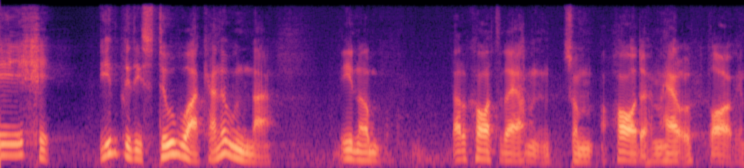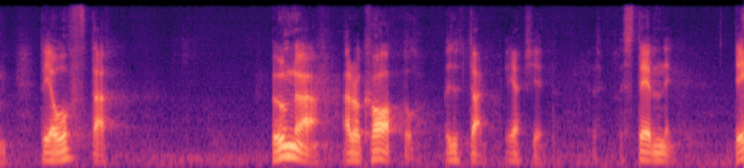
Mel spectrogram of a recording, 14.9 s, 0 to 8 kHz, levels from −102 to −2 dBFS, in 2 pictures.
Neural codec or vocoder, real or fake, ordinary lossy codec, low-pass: codec, 16 kHz in and 24 kHz out, 0.6 kbps, FocalCodec, streaming, 2048 codes; fake; none; 7.2 kHz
